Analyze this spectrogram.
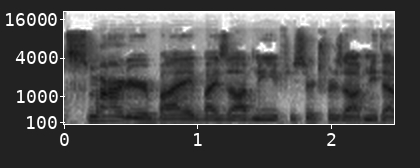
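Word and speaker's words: Xobni: What about Zobni? You use that as well, right? And I don't know if I'm pronouncing that right. I'm assuming it's Zobni. It's spelled with an X-O-B-N-I. Yeah, I think it's Zobni.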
